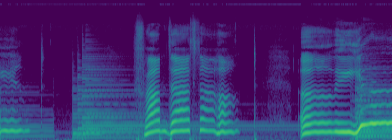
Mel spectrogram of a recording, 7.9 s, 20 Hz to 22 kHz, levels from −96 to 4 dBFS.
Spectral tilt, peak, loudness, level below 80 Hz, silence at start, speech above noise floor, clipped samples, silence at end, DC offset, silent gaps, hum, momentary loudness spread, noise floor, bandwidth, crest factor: -6.5 dB/octave; -14 dBFS; -28 LUFS; -58 dBFS; 0 s; 34 dB; under 0.1%; 0 s; under 0.1%; none; none; 23 LU; -60 dBFS; 11 kHz; 14 dB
